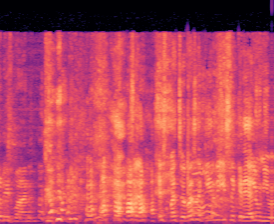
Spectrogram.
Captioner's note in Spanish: risas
